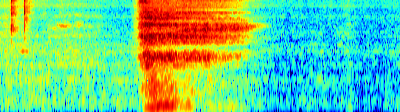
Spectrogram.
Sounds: Sigh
